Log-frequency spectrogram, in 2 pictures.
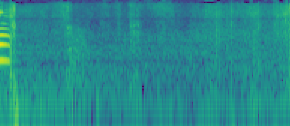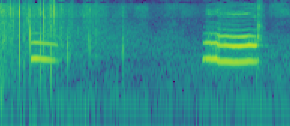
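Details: Oz, a pet cat whose meow draws its hiding housemates Meonji and Dubu out, gives a short meow midway and then a clearer, slightly falling meow near the end. The rest is quiet apart from a sharp click at the start.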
